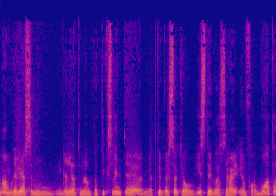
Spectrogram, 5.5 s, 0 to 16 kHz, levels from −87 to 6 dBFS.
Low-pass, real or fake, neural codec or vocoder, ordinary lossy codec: 14.4 kHz; fake; codec, 44.1 kHz, 2.6 kbps, DAC; MP3, 64 kbps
